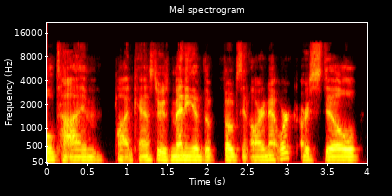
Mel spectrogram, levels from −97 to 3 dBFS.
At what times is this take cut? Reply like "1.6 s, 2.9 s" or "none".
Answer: none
